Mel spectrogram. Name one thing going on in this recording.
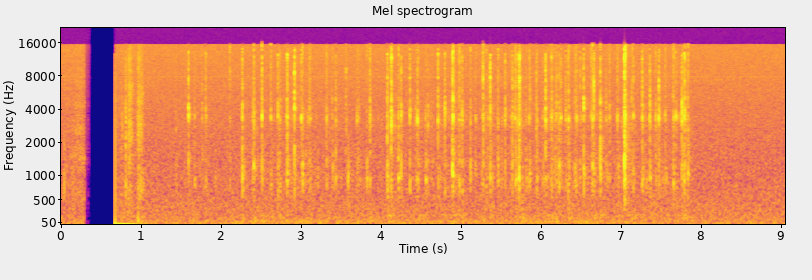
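Keys on a keyboard click rapidly as someone types.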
